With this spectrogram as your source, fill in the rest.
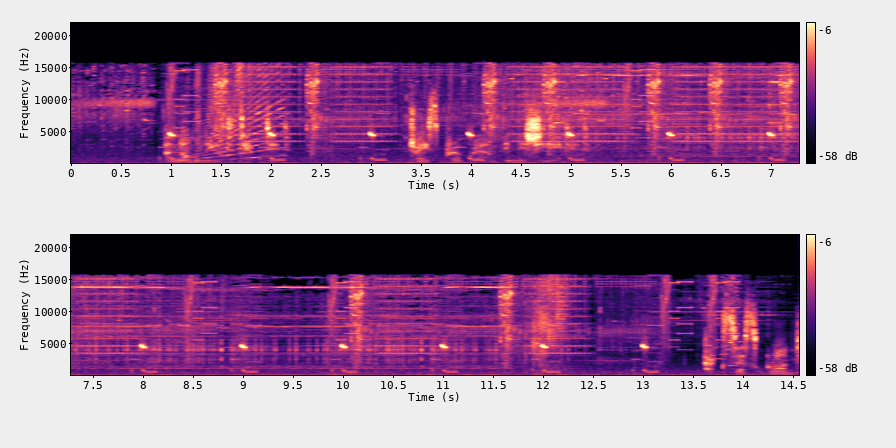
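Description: Electronic beeps and soft clicks tick at a steady pace.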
